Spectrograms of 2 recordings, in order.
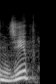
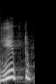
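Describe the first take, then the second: First: It begins with a j sound. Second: It begins with a hard g sound. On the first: The speaker calls it wrong. "जिफ्ट नहीं पढ़ेंगे" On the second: The speaker calls it right. "यहाँ पर भी दोस्तों हम लोग गिफ्ट पढ़ेंगे"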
